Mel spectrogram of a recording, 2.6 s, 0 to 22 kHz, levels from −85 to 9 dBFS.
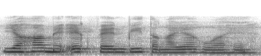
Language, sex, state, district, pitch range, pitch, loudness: Hindi, female, Arunachal Pradesh, Lower Dibang Valley, 175-210 Hz, 195 Hz, -17 LUFS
